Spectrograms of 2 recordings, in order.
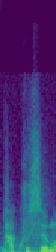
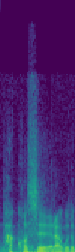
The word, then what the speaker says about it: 바쿠스: 로마 신화에서는 이제 술의 신 바쿠스, 바커스라고도 발음하는데 그런 신이었어요.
